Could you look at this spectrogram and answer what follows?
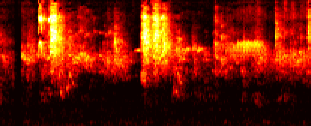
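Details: Pet male Goldie's lorikeet indoors, a talking bird: harsh, high, raspy squawks and screechy phrases in several bursts, loud and continuous.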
